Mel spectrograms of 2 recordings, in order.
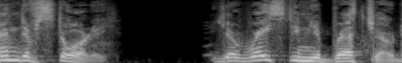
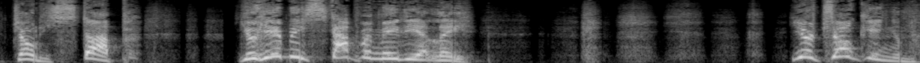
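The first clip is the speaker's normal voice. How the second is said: sharp raised command; urgent command; 5 semitones higher than usual. Acted. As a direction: order her to stop now. Stopping a child choking someone.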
